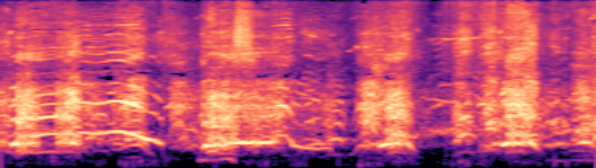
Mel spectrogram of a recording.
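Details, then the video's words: Sled dogs barking and yelping in a series of loud, harmonic barks with rising and falling whines between them, several voices overlapping, roughly one burst every second. "Sled Dogs Barking"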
